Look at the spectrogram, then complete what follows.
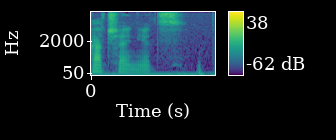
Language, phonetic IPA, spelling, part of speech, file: Polish, [kaˈt͡ʃɛ̃ɲɛt͡s], kaczeniec, noun, Pl-kaczeniec.ogg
